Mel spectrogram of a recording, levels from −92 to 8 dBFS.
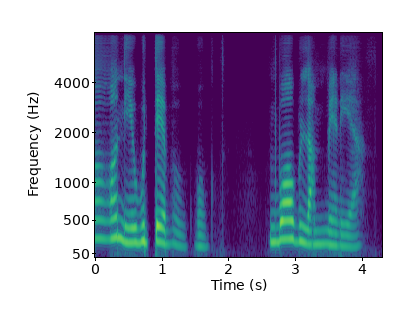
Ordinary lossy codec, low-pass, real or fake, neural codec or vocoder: none; none; fake; codec, 16 kHz, about 1 kbps, DyCAST, with the encoder's durations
